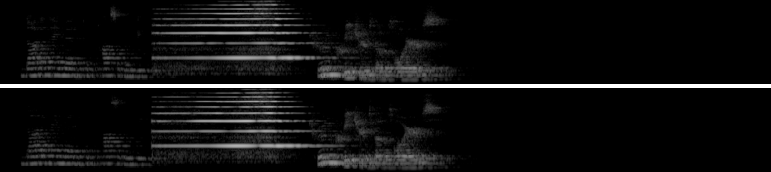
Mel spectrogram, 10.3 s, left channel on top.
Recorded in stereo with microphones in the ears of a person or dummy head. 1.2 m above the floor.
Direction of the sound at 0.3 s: 40° left (ahead or behind).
